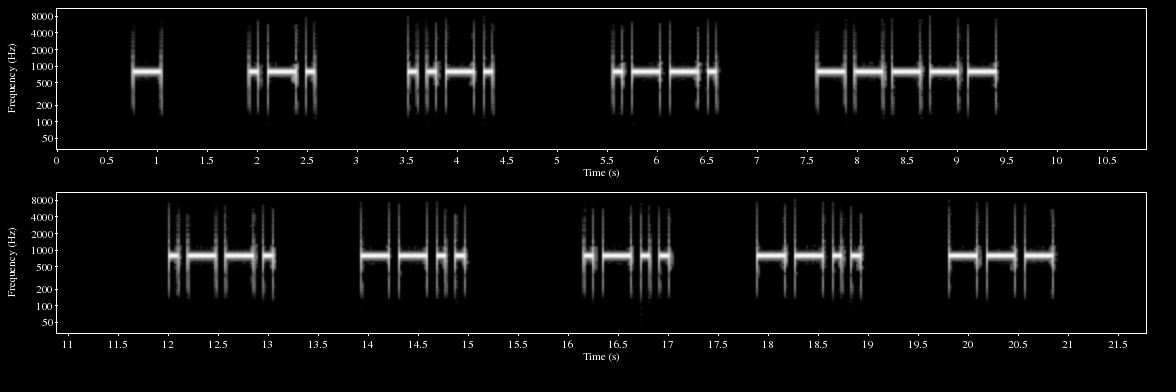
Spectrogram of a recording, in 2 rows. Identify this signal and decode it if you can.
Morse code, heard as a keyed tone, about 13 wpm, spaced as for 7 wpm, 800 Hz. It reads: TRFP0 PZLZO
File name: LEZIONI / 7 GF9Z / 7 GF9Z ws 12wpm 3321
